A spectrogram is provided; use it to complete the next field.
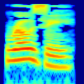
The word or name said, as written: rosie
